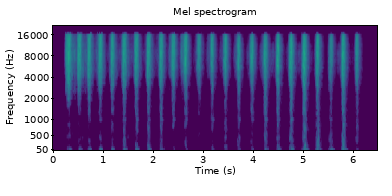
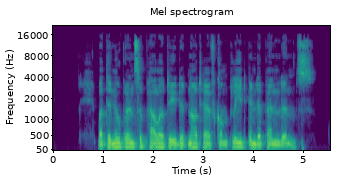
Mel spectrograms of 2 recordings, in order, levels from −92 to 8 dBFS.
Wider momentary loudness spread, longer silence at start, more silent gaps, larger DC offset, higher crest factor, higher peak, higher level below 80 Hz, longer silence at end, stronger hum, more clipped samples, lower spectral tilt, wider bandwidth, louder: about the same, 6 LU vs 8 LU; second, 0.25 s vs 0.9 s; neither; neither; first, 24 dB vs 14 dB; second, -8 dBFS vs -4 dBFS; second, -70 dBFS vs -54 dBFS; about the same, 0.35 s vs 0.35 s; neither; neither; second, 4.5 dB/octave vs -6.5 dB/octave; about the same, 16.5 kHz vs 16 kHz; second, -28 LUFS vs -20 LUFS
